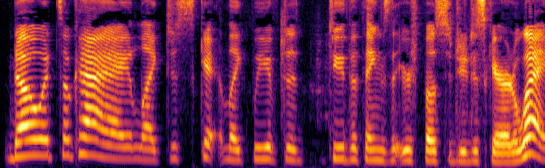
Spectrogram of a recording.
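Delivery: normal talking voice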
